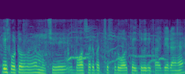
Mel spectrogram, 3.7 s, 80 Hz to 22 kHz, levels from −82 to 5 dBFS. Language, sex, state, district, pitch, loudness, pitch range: Hindi, male, Madhya Pradesh, Katni, 150 Hz, -19 LUFS, 140-160 Hz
